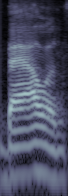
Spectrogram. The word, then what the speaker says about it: Ballin: I keep mispronouncing his name, so Yeah, it's not Ballin for sure. It's Mr. Ballin from Flooring Installers of America.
